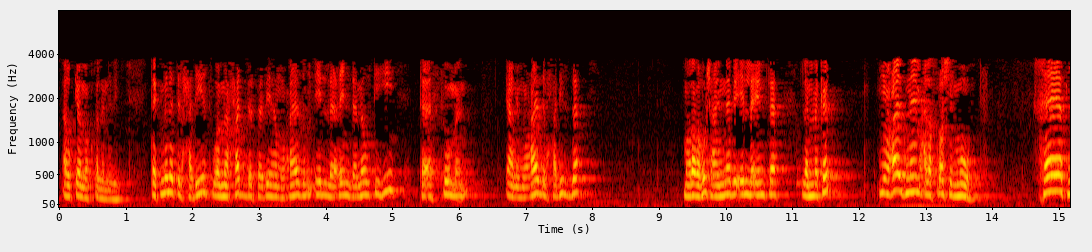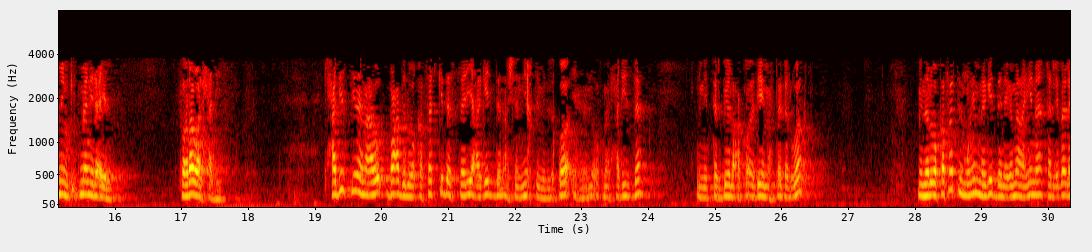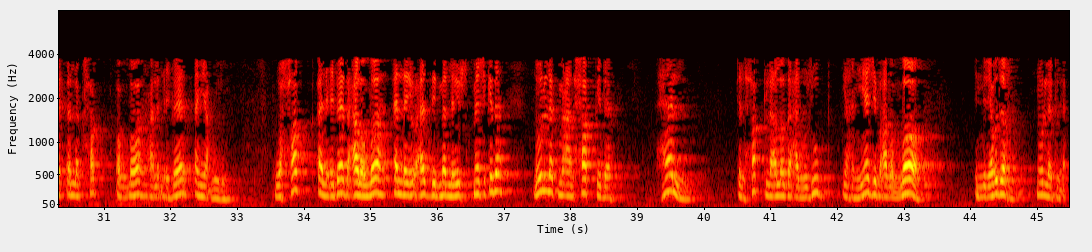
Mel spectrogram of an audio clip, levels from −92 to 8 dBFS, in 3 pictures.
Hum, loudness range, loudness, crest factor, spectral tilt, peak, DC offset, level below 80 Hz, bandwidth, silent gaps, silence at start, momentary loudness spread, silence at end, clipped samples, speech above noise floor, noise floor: none; 6 LU; -29 LUFS; 20 dB; -11 dB/octave; -8 dBFS; under 0.1%; -62 dBFS; 4 kHz; none; 0.05 s; 12 LU; 0 s; under 0.1%; 34 dB; -62 dBFS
